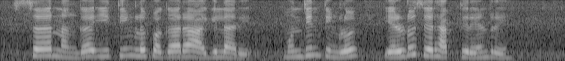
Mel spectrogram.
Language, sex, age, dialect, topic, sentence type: Kannada, female, 18-24, Dharwad Kannada, banking, question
